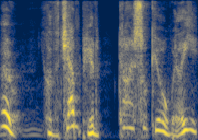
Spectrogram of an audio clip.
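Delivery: high, swooping, sing-song, fawning gushing voice. Going through characters with co-hosts, he attempts the next one, an Adoring Fan impression. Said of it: "I can't remember how his voice goes".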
